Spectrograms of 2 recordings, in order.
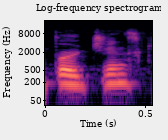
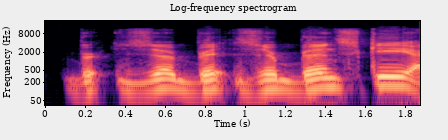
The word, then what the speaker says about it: Brzezinski: That this original thought was from Brzezinski and Carter, during Brzezinski and Carter. Anybody else knows anything about that? Absolutely. Zerbinski, I can never could pronounce his name right.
